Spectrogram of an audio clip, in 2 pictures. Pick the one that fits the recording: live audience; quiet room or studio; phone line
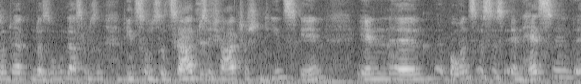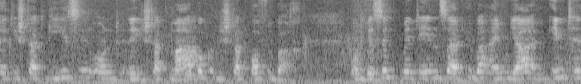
live audience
